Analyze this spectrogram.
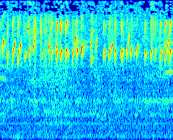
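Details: European goldfinch giving a continuous twittering song of quick, bright, tinkling notes in clustered bursts, several per second, with a steady faint hum in the background.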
